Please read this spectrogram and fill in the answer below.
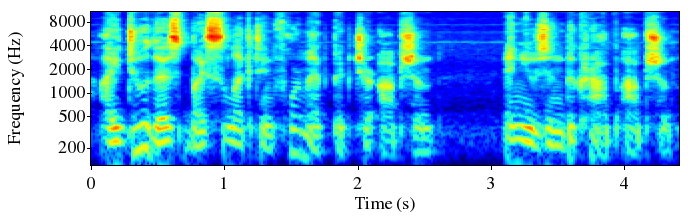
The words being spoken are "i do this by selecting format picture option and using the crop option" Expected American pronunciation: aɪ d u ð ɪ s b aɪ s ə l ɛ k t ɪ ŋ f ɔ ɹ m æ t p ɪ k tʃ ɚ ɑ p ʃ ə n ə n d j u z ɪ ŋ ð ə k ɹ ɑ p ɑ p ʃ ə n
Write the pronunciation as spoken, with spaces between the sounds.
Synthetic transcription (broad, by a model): aɪ d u ð ɪ s b aɪ s ə l ɛ k t ɪ ŋ f ɔ ɹ m æ t p ɪ k tʃ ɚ ɑ p ʃ ə n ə n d j u z ɪ ŋ ð ə k ɹ ɑ p ɑ p ʃ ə n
